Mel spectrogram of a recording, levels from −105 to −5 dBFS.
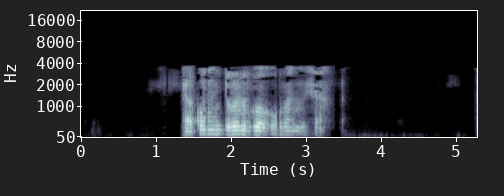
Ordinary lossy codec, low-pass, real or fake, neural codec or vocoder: MP3, 16 kbps; 3.6 kHz; fake; codec, 24 kHz, 1.2 kbps, DualCodec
